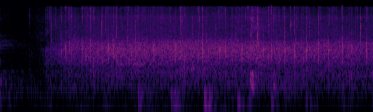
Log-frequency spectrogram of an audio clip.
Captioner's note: audience applauding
